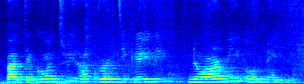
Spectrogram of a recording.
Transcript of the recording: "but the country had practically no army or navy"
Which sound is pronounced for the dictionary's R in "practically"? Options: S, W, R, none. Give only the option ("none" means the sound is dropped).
none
